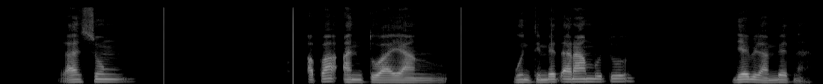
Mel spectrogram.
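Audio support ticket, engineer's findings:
Word clock ticks throughout the speech, 0.22 to 8.23 s, sharp and uneven, roughly every 0.15 s, around 70 total. Receiver free-running, not locked to sender's clock over the digital link; clocks drift about 200 ppm apart, dropping or repeating one sample each slip.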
